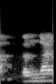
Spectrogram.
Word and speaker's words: गंगा: गंगा गंगा नदी है। कुछ छात्र इसको सही उच्चारण इसका नहीं कर पाते हैं। गंगा ये गंगा है ये ड नहीं है ये गंगा है गंगा है उत्तर प्रदेश अहम मातृ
